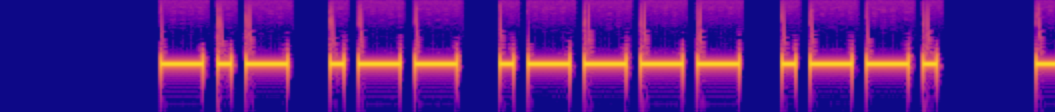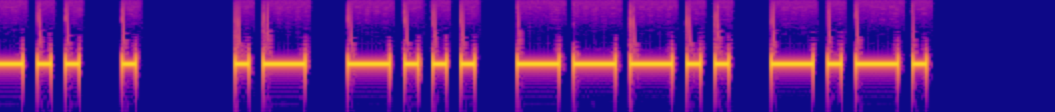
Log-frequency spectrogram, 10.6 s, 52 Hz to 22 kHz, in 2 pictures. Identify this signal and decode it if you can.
Morse code, heard as a keyed tone, about 17 wpm, 700 Hz. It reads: KW1P DE AB8C
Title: USA Callsign DE Callsign - 4 Characters - 17wpm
